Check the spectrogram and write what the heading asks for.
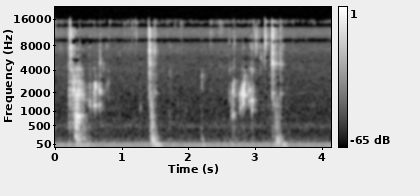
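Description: A paintbrush rinsed in a ceramic water jar: small drips and swishes of water, with a few sharp taps of the brush against the jar, one about a second and a half in and another just past three seconds.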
